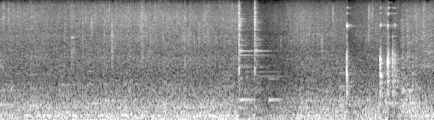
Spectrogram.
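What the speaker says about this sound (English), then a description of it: "You want to constantly stir this so that it doesn't burn" Minced garlic with sweated, translucent onions sizzles in a pan for a rustic tomato sauce, a dense crackling hiss broken late by a few sharp clinks and scrapes of stirring, close-up with no talking.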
